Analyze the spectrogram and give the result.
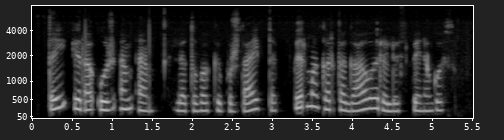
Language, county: Lithuanian, Kaunas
